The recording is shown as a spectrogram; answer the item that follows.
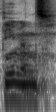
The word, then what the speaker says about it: daemons: I think technically it's pronounced demons now that I'm in my 30s and I'm a better reader.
